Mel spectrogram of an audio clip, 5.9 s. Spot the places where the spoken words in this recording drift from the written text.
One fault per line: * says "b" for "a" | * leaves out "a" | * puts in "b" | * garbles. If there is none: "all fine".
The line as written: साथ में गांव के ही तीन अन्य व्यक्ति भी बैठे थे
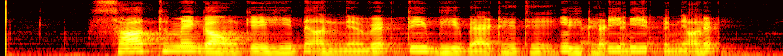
* leaves out "तीन"
* garbles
